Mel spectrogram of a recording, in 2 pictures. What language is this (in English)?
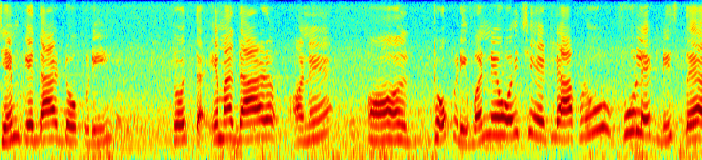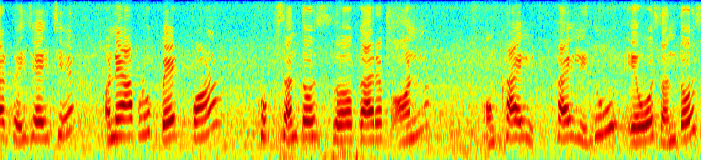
Gujarati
